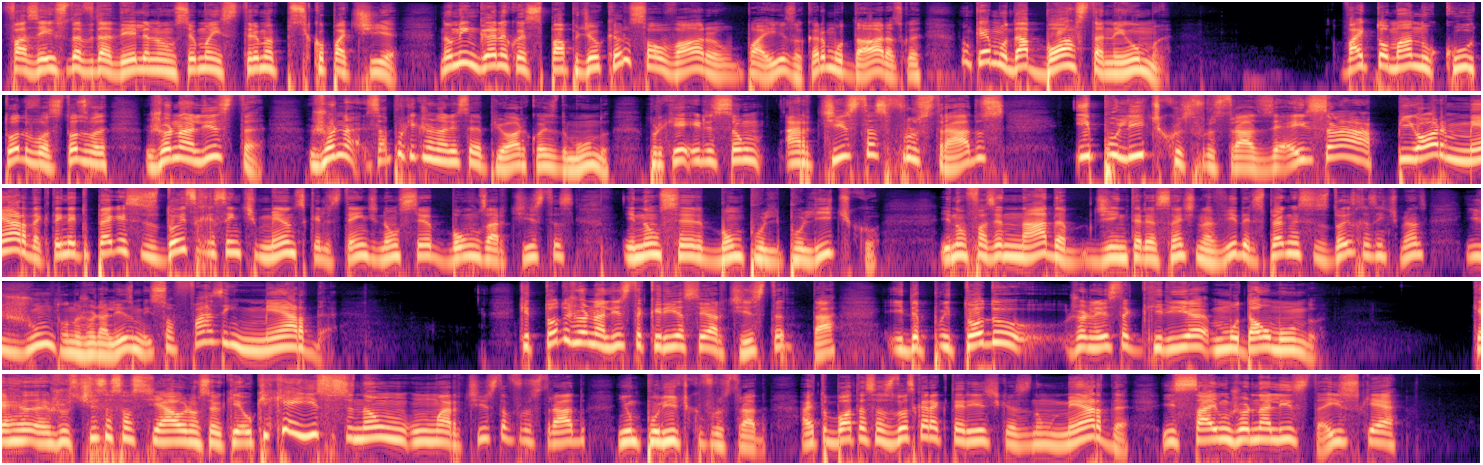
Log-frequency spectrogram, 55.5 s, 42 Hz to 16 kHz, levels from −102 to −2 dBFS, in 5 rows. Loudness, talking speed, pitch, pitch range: -12 LUFS, 175 wpm, 185 Hz, 155-215 Hz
